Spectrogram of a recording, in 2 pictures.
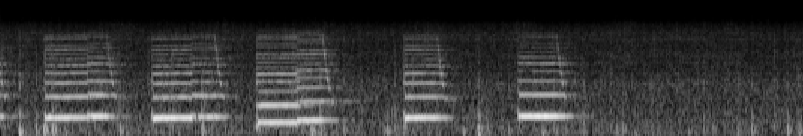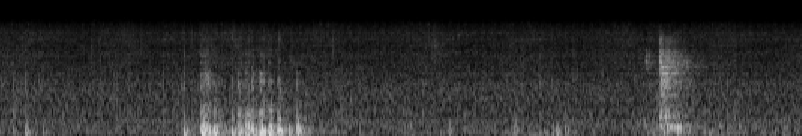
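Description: Plucked guitar title music playing a short melody of single notes, about two a second, which ends about three seconds in. Then a low steady hiss, broken by two brief noisy sounds around five and seven seconds.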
